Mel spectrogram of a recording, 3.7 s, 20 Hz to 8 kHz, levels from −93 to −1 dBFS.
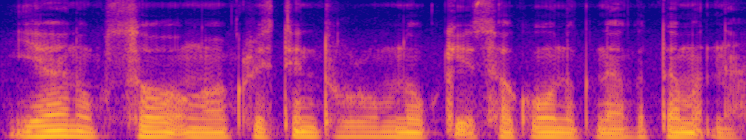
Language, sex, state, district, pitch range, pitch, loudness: Garo, male, Meghalaya, West Garo Hills, 95-105 Hz, 100 Hz, -18 LUFS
